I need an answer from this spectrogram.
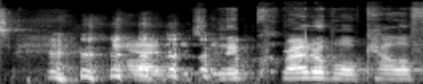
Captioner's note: laughing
